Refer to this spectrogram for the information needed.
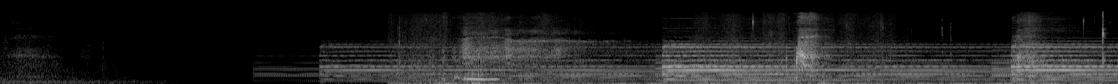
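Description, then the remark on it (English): A clock strikes the hour with several resonant, bell-like chimes spaced a few seconds apart, each ringing on and overlapping the next. A faint quiet stretch comes first, then the loud strikes. “Three, four, it's one o'clock. Five, six, seven, eight.”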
